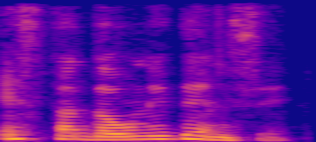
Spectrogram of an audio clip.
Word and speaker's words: estadounidense: although we have one word where OU sounds, and that is estadounidense.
